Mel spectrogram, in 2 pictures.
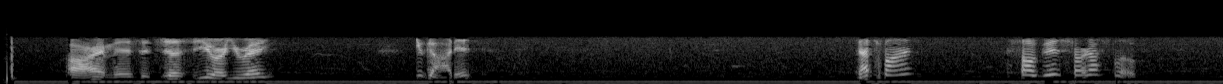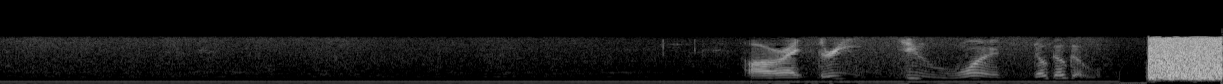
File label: Family Radio Service (FRS)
